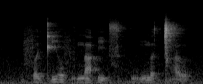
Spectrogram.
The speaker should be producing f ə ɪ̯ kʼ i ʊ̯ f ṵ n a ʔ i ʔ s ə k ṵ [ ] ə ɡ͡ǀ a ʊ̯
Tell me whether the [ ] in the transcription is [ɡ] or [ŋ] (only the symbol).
ŋ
